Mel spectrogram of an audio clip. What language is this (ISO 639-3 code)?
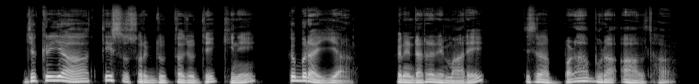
kfs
